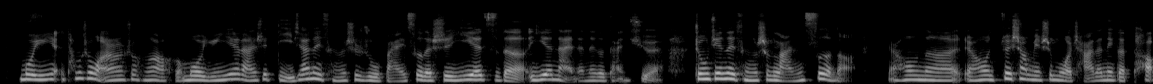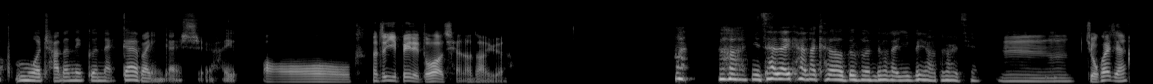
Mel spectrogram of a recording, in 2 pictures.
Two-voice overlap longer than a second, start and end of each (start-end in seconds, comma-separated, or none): none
